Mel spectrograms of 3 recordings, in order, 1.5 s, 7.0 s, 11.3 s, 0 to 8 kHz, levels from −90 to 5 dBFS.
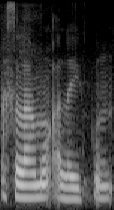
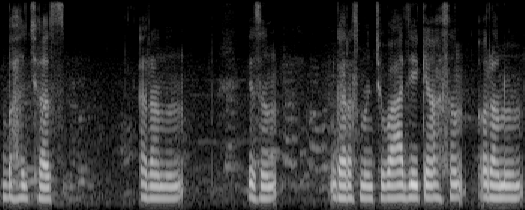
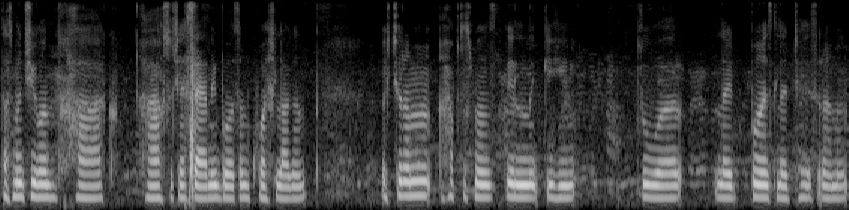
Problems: background sounds at intervals, background conversations at intervals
